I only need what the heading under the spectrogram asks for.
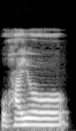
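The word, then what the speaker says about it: おはよう: and uh you'd say ohayou and this little kind of thing i'm putting on the o is actually indicating that it's a long o uh so it's oh you're it's not oh it's oh right and so oh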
